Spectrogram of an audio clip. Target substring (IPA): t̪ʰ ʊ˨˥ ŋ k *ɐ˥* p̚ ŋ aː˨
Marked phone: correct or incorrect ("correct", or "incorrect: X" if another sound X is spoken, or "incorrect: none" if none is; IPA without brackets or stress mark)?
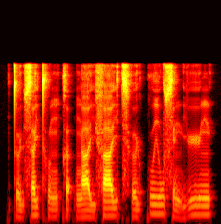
incorrect: ɐ˨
